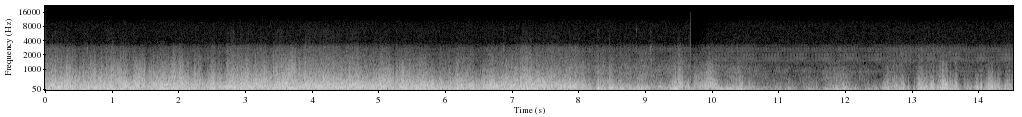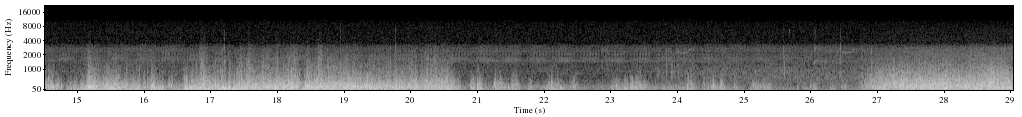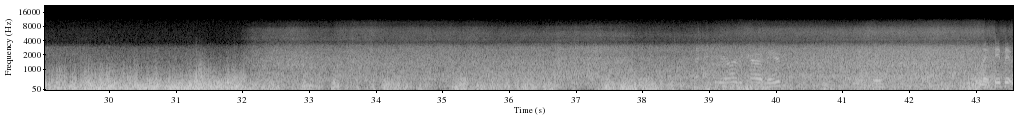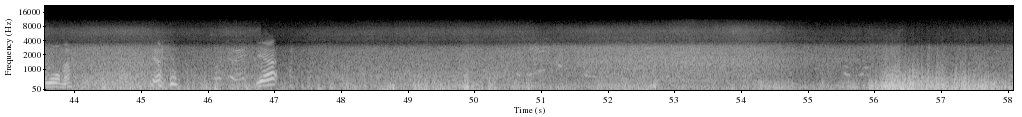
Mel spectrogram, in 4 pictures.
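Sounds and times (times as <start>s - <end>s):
wind buffeting microphone: 0.0s - 58.0s
sea surf hiss: 31.8s - 58.0s.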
